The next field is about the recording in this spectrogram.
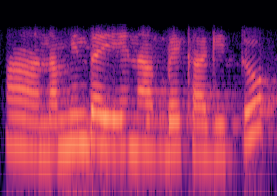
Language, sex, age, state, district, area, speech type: Kannada, female, 18-30, Karnataka, Chitradurga, rural, conversation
